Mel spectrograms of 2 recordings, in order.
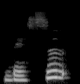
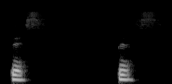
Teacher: Este kana su, cuando está al final, tampoco se pronuncia la U. Si está en el medio, sí, pero si está al final, no. · Por ejemplo, en el verbo des no es desu, sino que es des, des. La U desaparece, ¿no? Siempre que está al final.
